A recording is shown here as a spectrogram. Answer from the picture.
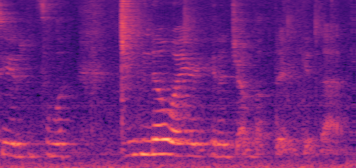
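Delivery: plain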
